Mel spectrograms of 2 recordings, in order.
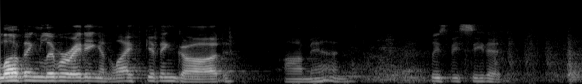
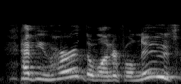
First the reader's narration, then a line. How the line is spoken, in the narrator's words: cried the fox in a very joyful and excited manner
